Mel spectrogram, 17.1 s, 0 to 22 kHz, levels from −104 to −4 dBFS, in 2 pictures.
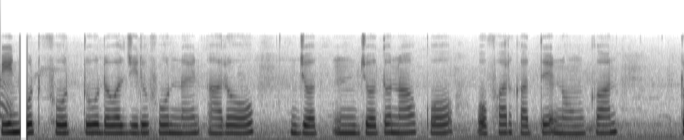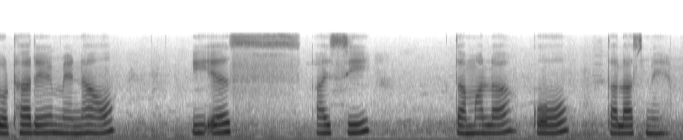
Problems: background sounds at intervals, background conversations at intervals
